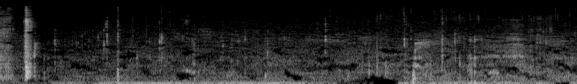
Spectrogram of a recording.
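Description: Close-miked mouth sounds of a man eating a handful of rice and dal: two sharp smacks right at the start as the mouthful goes in, then steady wet chewing with small clicks.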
